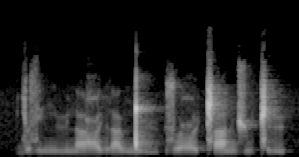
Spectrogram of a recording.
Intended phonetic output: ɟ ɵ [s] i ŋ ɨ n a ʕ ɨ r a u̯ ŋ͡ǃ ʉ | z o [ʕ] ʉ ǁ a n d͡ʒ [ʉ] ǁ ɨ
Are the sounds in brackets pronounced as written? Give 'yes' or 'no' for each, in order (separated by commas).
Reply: no, yes, yes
